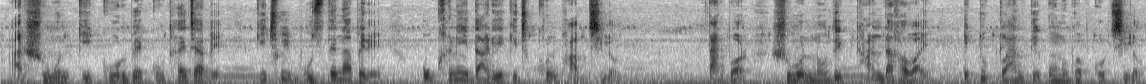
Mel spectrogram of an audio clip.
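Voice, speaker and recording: A man's voice: medium pitch, sing-song, measured pace, over music. A man narrating a scripted horror story in a dramatic storytelling style.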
